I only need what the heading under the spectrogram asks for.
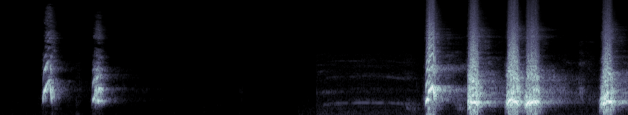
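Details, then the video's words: A dog gives two quieter barks, pauses, then breaks into a rapid run of loud, harsh barks, some overlapping in quick succession. "Bellender Hund - Hunde bellen"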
